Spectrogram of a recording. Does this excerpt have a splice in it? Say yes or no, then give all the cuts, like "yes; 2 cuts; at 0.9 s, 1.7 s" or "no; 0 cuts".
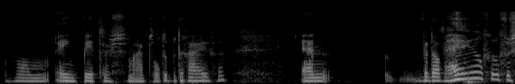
yes; 3 cuts; at 1.3 s, 1.6 s, 4.2 s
